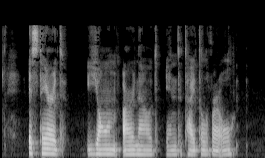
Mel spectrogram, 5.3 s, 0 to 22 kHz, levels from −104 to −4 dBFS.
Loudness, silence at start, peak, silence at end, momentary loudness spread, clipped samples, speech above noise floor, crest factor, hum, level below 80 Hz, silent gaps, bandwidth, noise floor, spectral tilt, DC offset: -28 LUFS; 0.6 s; -6 dBFS; 0.6 s; 13 LU; under 0.1%; 42 dB; 22 dB; none; -56 dBFS; none; 11.5 kHz; -70 dBFS; -5.5 dB/octave; under 0.1%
